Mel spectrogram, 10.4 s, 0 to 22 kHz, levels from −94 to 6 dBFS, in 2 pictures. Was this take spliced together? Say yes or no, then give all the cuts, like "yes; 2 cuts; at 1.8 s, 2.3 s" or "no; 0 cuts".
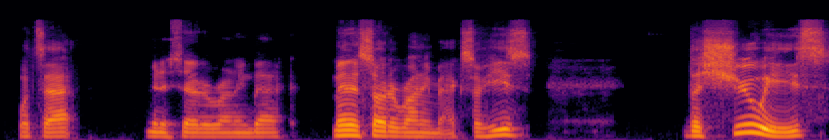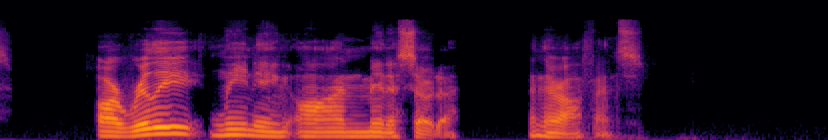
no; 0 cuts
